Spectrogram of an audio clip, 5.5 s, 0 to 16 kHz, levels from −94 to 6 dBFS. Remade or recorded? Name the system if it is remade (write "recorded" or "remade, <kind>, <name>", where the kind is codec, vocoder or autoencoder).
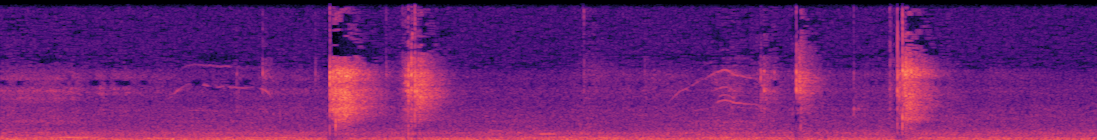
recorded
